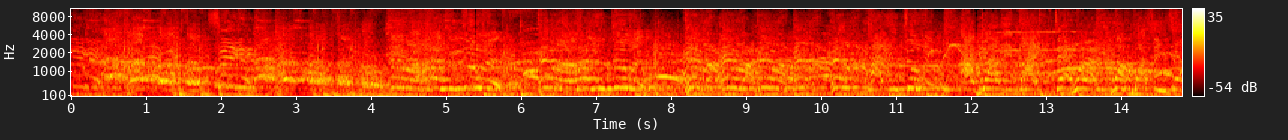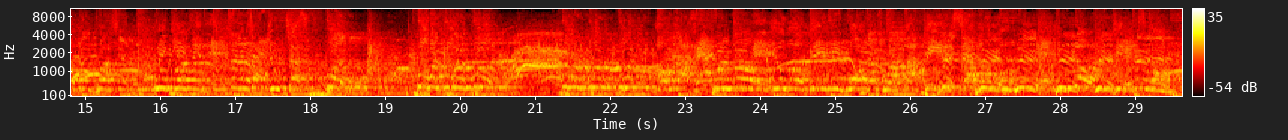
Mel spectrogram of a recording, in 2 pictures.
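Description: A live rap performance on the Arsenio Hall show in 1989, with a studio audience yelling and cheering over it, loud and dense for the whole stretch, with rhythmic vocal delivery and crowd whoops throughout.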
